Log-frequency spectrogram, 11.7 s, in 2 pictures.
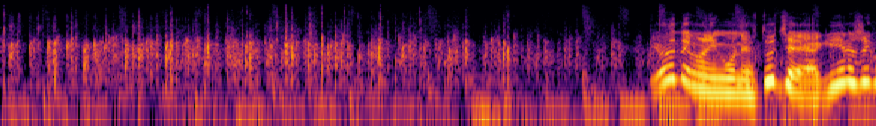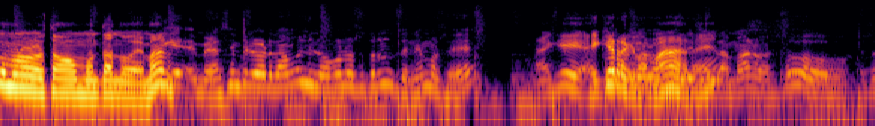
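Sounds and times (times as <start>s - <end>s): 
audience applause: 0.0s - 5.2s
speech: 4.4s - 11.6s.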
